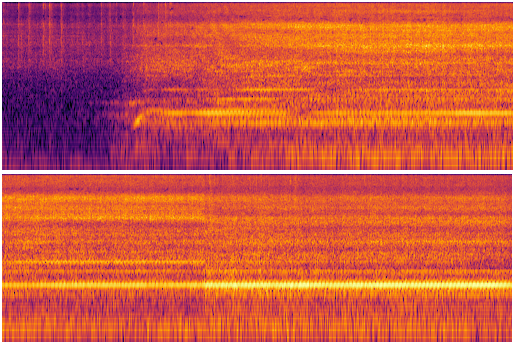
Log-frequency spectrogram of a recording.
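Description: Electric air blower switched on about two seconds in, its whine rising quickly to speed, then running steadily with a low rush of forced air, feeding the blast into an oil-fired furnace.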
